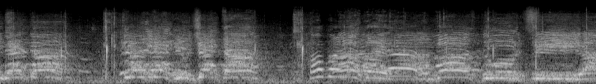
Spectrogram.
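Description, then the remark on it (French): A large protest crowd in Bulgaria shouts and chants at a street demonstration demanding the government's resignation and early elections, many overlapping voices rising and falling in a loud, continuous roar with a few sharp accents. “On demande la démission du gouvernement et la convocation d'élections anticipées, mais toute la classe politique est répudiée.”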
